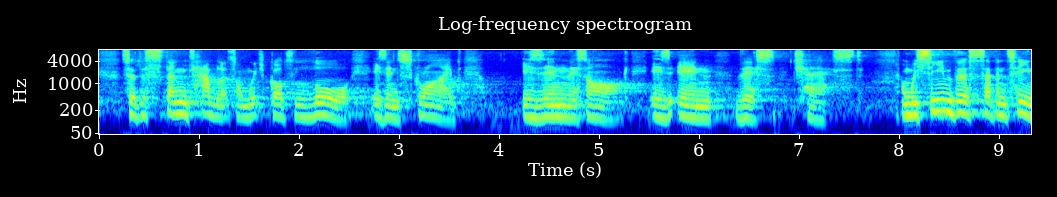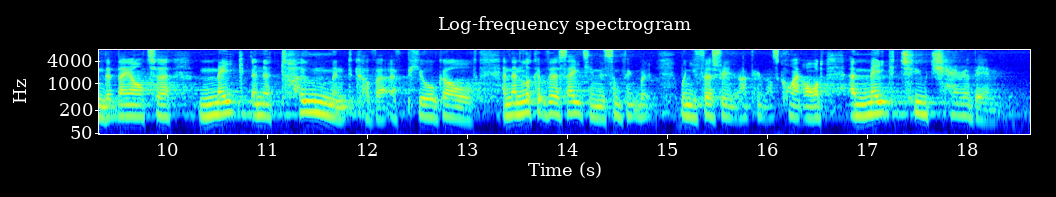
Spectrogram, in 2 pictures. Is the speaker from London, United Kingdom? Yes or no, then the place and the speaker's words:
no; Yorkshire and the Humber, United Kingdom; accent: northern; And quite a northern, because I'm from Yorkshire, but not stronger accent as my wife.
